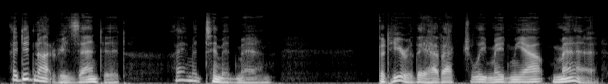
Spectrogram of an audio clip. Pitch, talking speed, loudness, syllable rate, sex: 115 Hz, 190 wpm, -17 LUFS, 5.5 syllables/s, male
